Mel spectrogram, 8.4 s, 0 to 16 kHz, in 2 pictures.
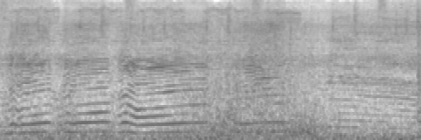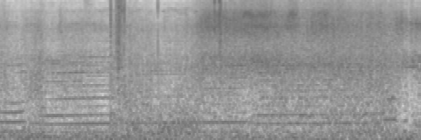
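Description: Big-bore tuned two-stroke Derbi 50cc motorcycle engine at high revs under way. Its pitch climbs through a gear change about a second in, then holds a steady high note with small dips, over wind noise.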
